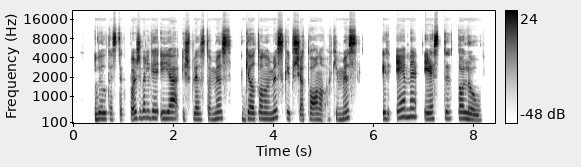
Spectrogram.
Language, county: Lithuanian, Utena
